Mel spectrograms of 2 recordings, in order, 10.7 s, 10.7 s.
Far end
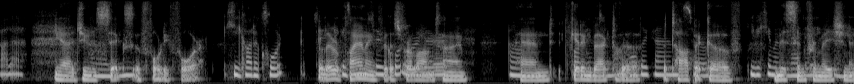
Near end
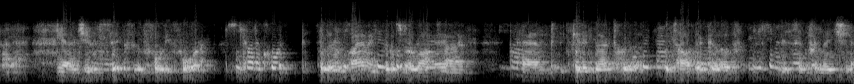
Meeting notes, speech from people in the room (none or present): present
